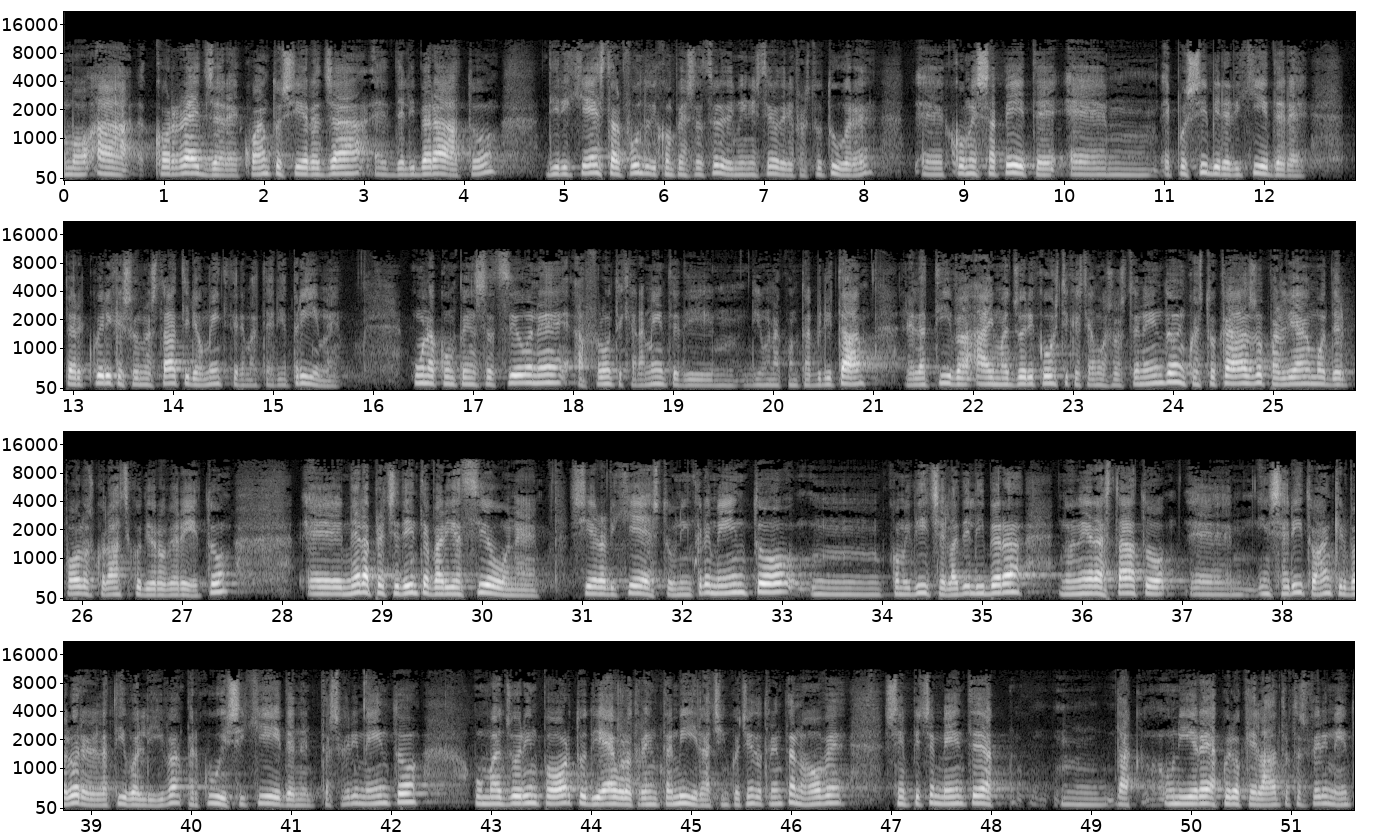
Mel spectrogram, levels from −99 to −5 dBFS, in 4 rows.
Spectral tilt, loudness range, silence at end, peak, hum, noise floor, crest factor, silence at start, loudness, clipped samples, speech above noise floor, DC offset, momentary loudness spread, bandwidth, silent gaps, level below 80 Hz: -5.5 dB/octave; 5 LU; 0.05 s; -6 dBFS; none; -50 dBFS; 20 dB; 0 s; -26 LUFS; under 0.1%; 25 dB; under 0.1%; 15 LU; 11.5 kHz; none; -72 dBFS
